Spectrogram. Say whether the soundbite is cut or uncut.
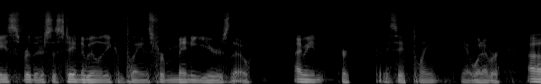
uncut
